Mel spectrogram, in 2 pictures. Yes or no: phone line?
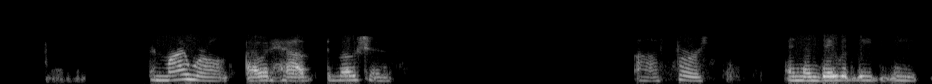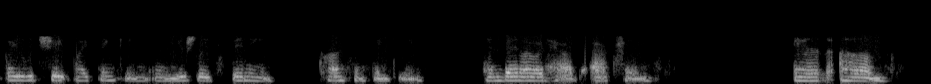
yes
